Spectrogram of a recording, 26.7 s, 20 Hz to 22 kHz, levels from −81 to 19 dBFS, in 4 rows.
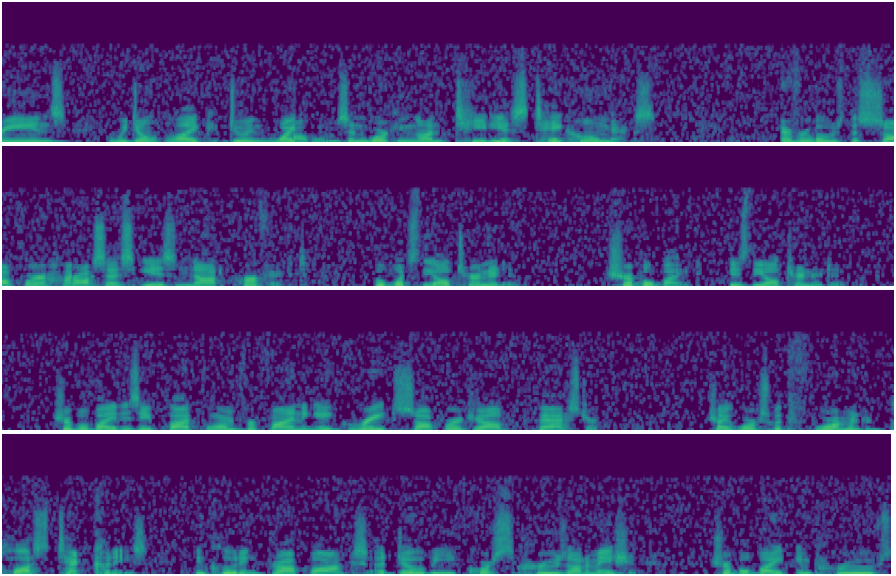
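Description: Throughout, overdone noise removal pulls whole frequency bands down whenever they sit near the noise estimate, leaving a twinkling background. Compressed frames skipped at 2.20 s (between "we don't like doing" and "and working on tedious"), 4.57, 6.12, 7.21, 18.76 (before "works with"), 20.85 (after "plus tech"), 23.91 and 24.82 s: runs of frames, fitting roughly 26 ms each, never play. Each time the audio jumps ahead by somewhere between 0.15 and half a second, leaving a short smeared blip at each join.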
